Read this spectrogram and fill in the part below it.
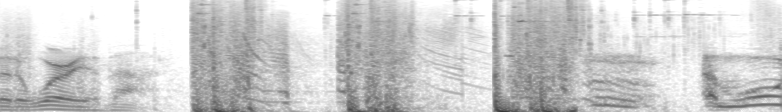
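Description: Loud gunshots fire in quick bursts.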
